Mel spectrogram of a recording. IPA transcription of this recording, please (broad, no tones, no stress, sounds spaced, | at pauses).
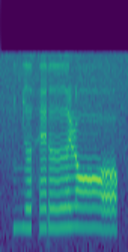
ʎ ə h ɛ ɾ əː ɭ ɔː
